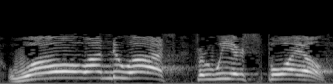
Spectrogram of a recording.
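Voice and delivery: high, loud, slow cry of woe; wailing woe. Acted. Reading the prophet's lament to congregation, loud wail.

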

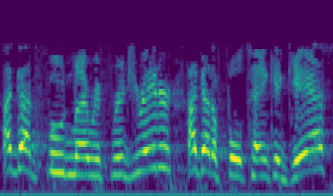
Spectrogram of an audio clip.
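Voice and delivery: a smug satisfied citizen; complacent people mocked. Preacher mimics comfortable people ignoring warning, mocking high voice. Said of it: "The people said".

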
